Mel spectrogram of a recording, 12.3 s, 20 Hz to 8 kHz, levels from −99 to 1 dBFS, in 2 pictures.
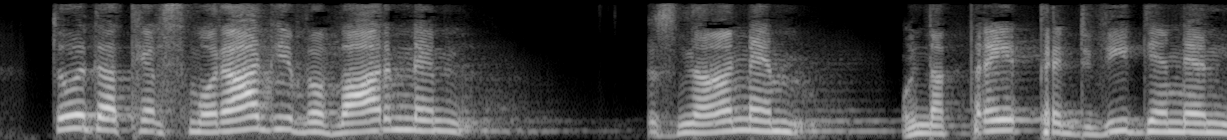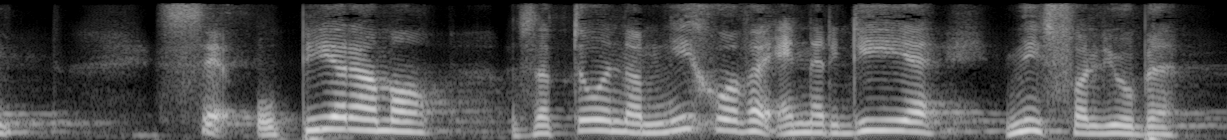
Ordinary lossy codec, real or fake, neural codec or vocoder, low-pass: MP3, 48 kbps; fake; codec, 16 kHz, 1 kbps, X-Codec, HuBERT features, trained on general audio; 7.2 kHz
